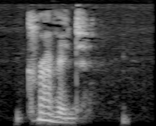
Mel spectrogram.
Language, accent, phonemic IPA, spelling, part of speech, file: English, Southern England, /ˈɡɹævɪd/, gravid, adjective, LL-Q1860 (eng)-gravid.wav
- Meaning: Pregnant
